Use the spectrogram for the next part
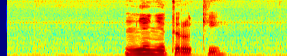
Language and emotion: Russian, sad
